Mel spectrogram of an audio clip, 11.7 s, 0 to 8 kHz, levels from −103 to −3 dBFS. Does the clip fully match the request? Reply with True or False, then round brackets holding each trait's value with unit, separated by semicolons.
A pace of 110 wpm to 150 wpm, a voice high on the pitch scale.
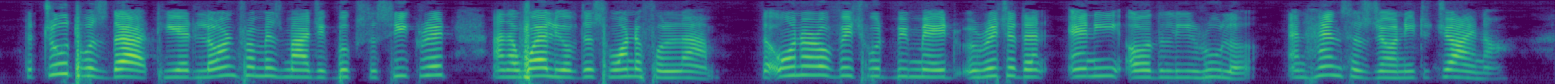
False (195 wpm; 260 Hz)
